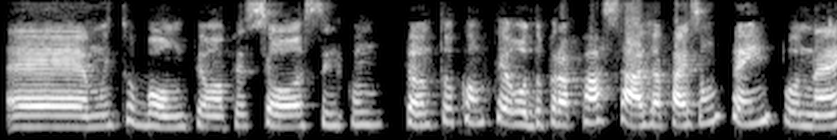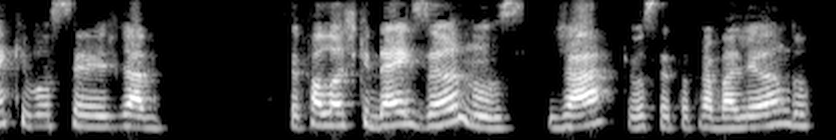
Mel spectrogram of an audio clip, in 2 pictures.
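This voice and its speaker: A woman's voice: a little high, moderate pace, a little mellow. A Brazilian woman hosting a live video-call interview as a doula, chatty with frequent tag questions. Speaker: doula and host.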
